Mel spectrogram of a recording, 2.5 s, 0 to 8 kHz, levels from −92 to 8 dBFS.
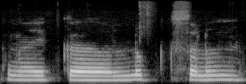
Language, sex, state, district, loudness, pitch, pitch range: Marathi, male, Maharashtra, Pune, -17 LUFS, 155 Hz, 150-160 Hz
